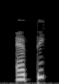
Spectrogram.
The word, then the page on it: etik: indonesian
